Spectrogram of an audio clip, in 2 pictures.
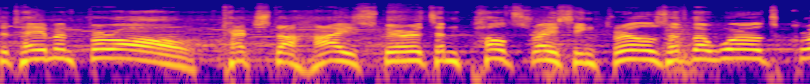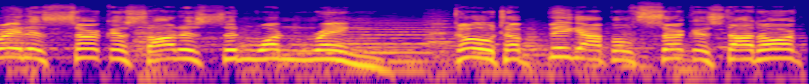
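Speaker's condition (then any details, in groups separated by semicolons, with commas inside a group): No condition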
